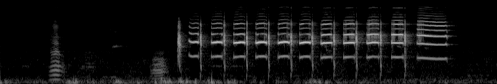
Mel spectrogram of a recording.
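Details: Javan myna (jalak kebo) sounding a run of about ten evenly spaced harsh, buzzy notes over roughly two and a half seconds, preceded by a few softer calls.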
